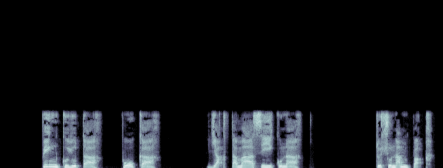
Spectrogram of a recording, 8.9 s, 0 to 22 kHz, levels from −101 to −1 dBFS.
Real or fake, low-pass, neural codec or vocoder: real; 7.2 kHz; none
